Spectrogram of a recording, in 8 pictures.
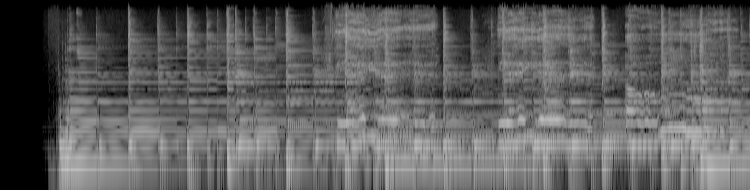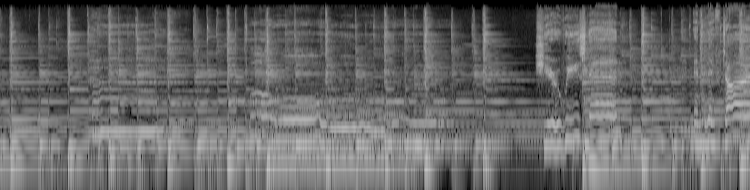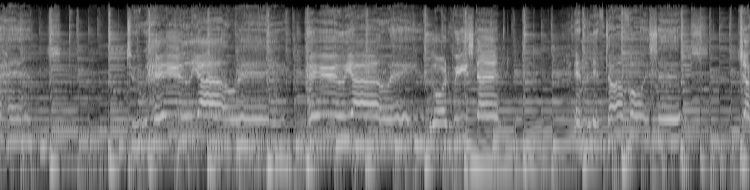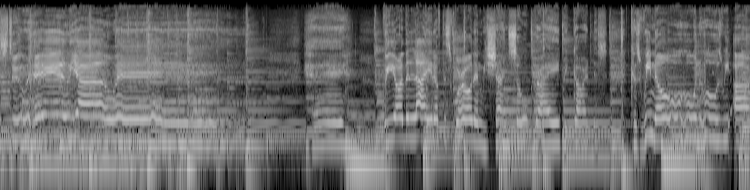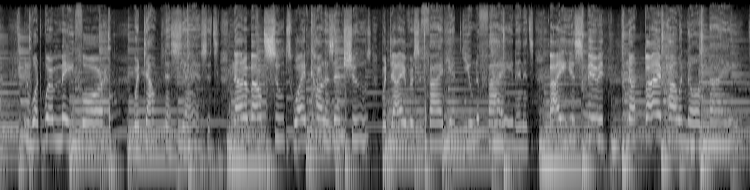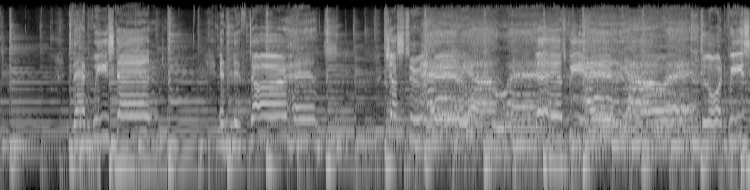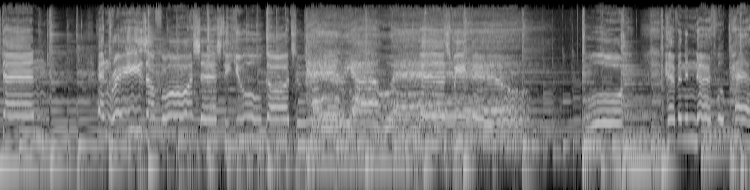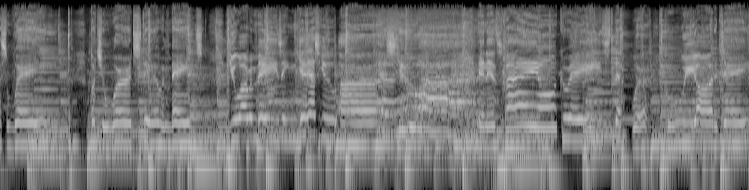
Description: a song of allegiance and worship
